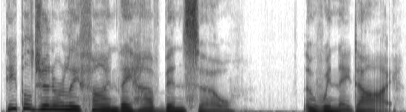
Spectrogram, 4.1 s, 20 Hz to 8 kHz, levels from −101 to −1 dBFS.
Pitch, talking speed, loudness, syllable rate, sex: 185 Hz, 135 wpm, -16 LUFS, 4.4 syllables/s, female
